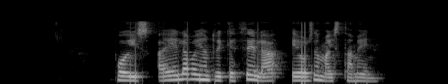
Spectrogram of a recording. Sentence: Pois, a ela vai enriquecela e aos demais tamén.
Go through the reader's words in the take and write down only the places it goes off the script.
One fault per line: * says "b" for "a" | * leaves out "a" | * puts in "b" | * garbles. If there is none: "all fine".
all fine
